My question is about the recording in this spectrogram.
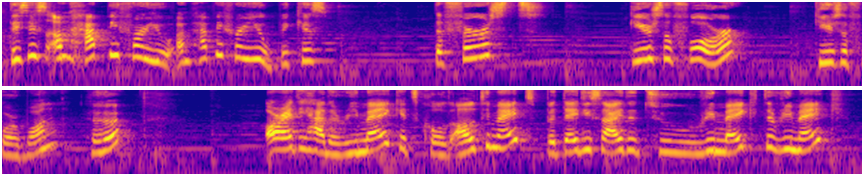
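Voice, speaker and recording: A voice changer makes this male streamer sound female as he plays a teasing, sarcastic AI avatar, casually chatting with his viewers. He speaks at a moderate pace in a very high-pitched voice with lively intonation, and a game soundtrack plays faintly in the background.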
